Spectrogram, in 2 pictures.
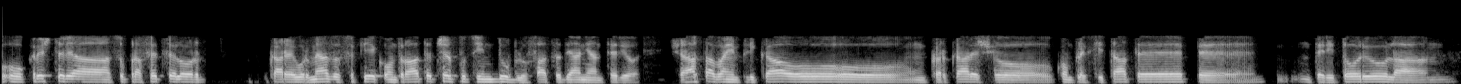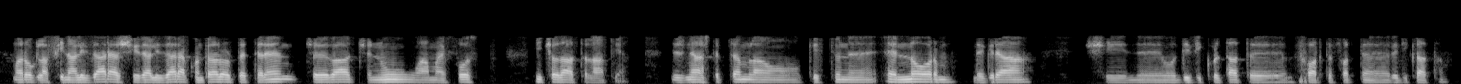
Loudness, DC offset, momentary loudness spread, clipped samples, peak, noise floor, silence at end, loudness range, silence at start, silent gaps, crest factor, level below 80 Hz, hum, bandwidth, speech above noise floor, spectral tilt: -17 LUFS; under 0.1%; 11 LU; under 0.1%; 0 dBFS; -58 dBFS; 0.15 s; 5 LU; 0 s; none; 16 dB; -54 dBFS; none; 4 kHz; 42 dB; -10 dB/octave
